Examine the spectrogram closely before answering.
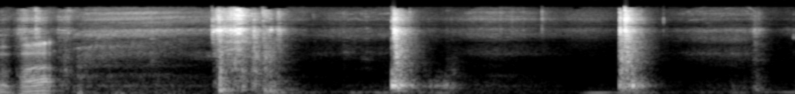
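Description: A heavy metal block clunks down on a hard surface.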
